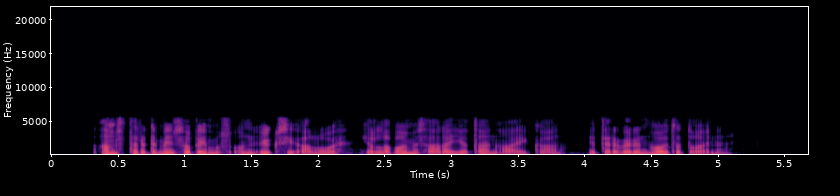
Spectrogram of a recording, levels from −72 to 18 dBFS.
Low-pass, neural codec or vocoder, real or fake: 5.4 kHz; codec, 24 kHz, 3.1 kbps, DualCodec; fake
